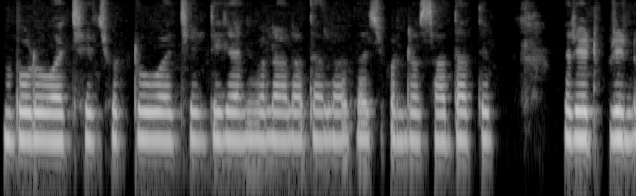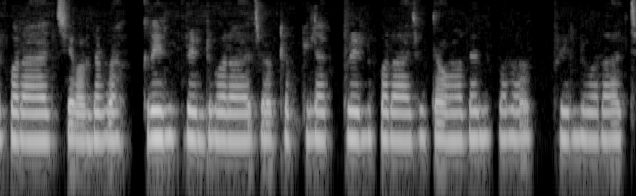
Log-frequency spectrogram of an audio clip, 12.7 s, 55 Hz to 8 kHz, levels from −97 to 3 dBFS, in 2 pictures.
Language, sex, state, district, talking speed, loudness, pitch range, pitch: Bengali, female, West Bengal, Malda, 150 wpm, -29 LUFS, 225-235 Hz, 230 Hz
